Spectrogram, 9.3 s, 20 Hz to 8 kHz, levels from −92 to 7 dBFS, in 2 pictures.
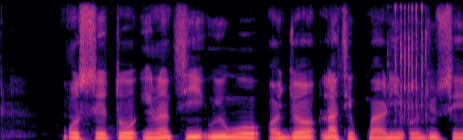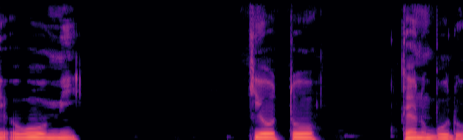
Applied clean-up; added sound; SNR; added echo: classical method Wiener filter.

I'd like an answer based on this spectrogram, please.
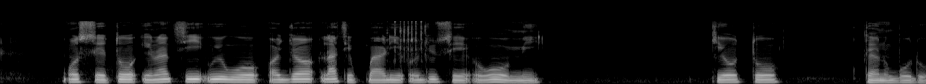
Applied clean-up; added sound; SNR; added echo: none; Tools; 18 dB; none.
